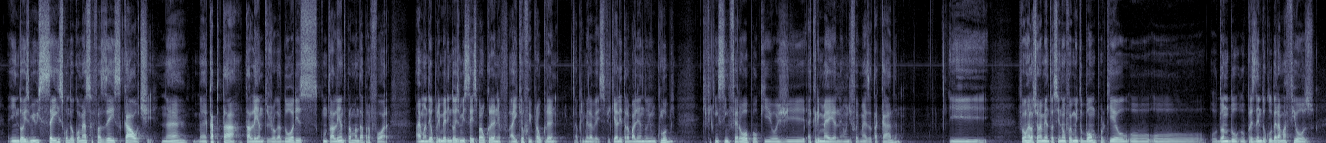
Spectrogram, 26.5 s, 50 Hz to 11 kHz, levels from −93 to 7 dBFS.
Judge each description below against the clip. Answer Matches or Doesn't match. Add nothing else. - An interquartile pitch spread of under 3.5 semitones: Doesn't match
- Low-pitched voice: Matches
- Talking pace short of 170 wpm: Doesn't match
